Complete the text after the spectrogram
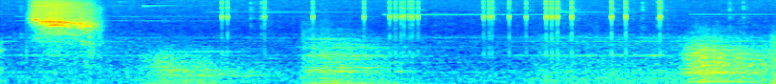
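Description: Short clicks sound in quick succession.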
